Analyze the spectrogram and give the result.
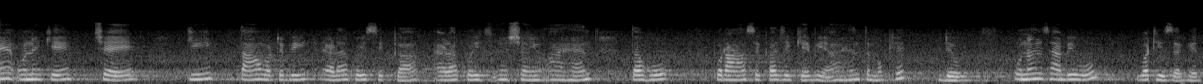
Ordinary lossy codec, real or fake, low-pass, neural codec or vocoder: Opus, 24 kbps; real; 7.2 kHz; none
